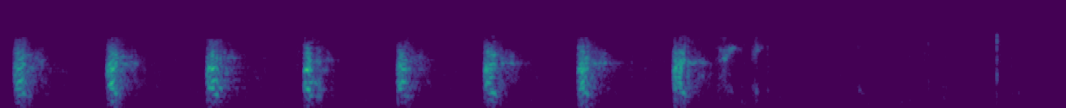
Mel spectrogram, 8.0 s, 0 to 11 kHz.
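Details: Schutzhund dog in a protection hold and bark exercise, giving eight sharp barks at an even pace about every 0.7 seconds, then a couple of softer yips before falling quiet.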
